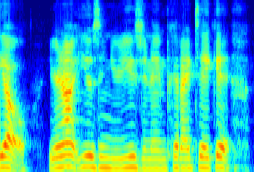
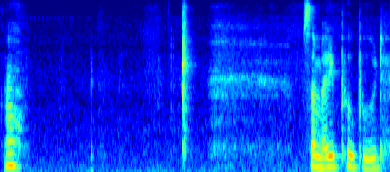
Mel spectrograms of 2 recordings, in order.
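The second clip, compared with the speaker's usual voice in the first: put-on, tongue-in-cheek sarcastic tone; 11 dB quieter than usual. Acting out a reaction to finding poop in the Sky Tubes: put-on sarcastic tone. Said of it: "I'm being sarcastic".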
